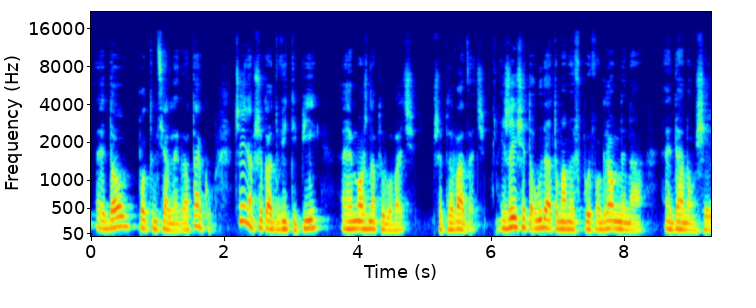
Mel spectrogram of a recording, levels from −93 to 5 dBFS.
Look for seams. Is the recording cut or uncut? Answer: cut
